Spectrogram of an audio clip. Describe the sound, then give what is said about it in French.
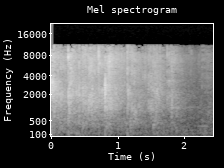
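A crowd applauds together for a woman coming forward to pray, a dense wash of many hands clapping that starts strong and gradually thins and fades over a couple of seconds, with no voices standing out. “On l'applaudit ensemble.”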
